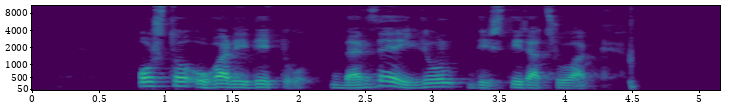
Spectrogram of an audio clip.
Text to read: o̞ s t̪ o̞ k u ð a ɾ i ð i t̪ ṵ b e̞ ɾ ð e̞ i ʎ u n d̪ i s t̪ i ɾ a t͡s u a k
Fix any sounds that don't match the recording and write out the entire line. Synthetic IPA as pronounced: o̞ s t̪ o̞ ʔ u ɣ a ɾ i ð i t̪ ṵ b e̞ ɾ ð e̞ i ʎ u n d̪ i s t̪ i ɾ a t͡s u a k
